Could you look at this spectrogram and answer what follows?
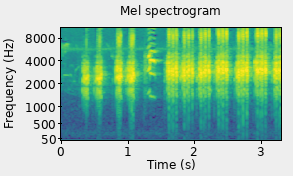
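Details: Java sparrow song: spaced pairs of clucking notes, a brief ringing whistle, then a rapid continuous run of dry chattering notes.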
